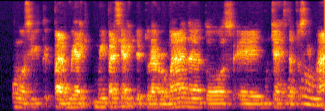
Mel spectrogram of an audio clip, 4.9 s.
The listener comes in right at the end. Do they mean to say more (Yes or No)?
No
